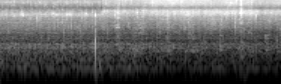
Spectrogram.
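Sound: onions frying in a pan

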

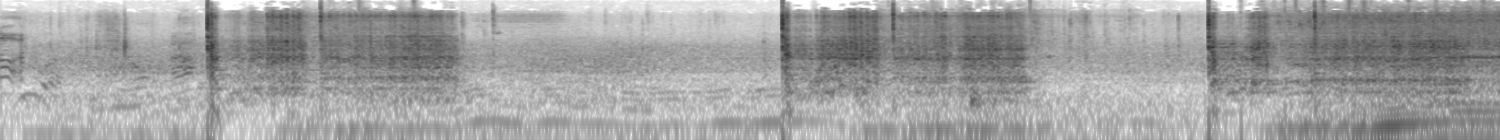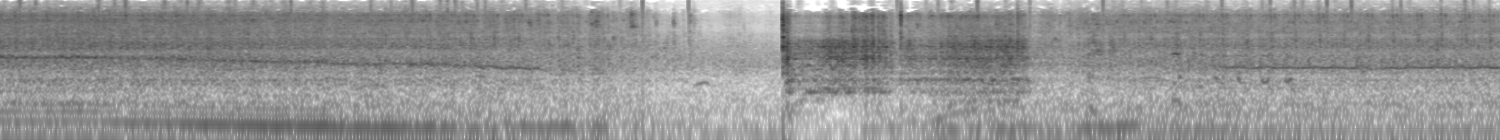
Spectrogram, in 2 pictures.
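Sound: sports car engine starting and idling

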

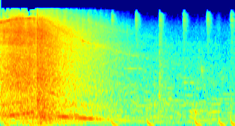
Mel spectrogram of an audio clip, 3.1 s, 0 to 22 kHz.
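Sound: cars revving at Souped Up Thailand 2019 practice day

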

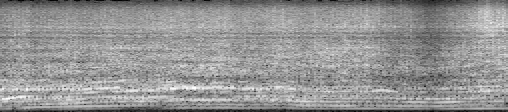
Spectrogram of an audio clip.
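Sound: race truck engine revving during rough truck race

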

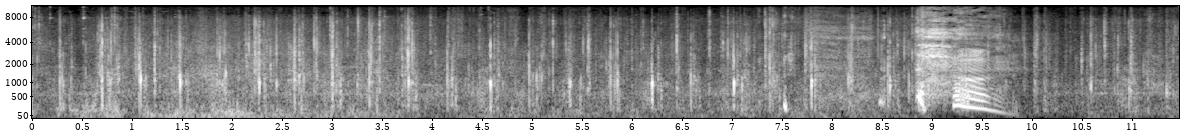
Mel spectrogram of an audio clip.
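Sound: horse hooves clip-clopping while riding

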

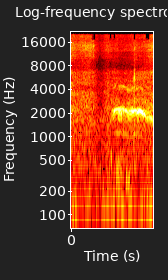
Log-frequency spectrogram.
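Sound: crows cawing

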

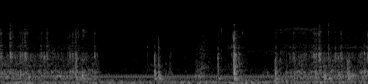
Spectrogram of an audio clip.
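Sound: sewing machine stitching a curved seam

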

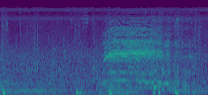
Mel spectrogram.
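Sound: horse neighing in a video game

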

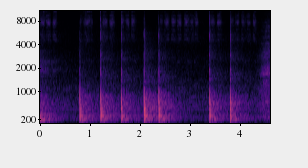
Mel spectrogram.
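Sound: writing a maths solution by hand

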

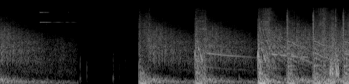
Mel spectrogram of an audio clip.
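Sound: gunshot in the GTA Vice City video game

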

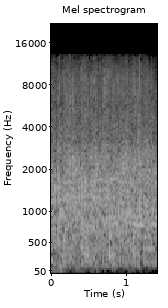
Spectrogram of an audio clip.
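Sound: applause in the Senate chambers

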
